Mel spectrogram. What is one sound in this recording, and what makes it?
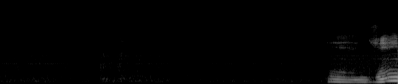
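A card wrapper crinkles softly as it is handled.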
